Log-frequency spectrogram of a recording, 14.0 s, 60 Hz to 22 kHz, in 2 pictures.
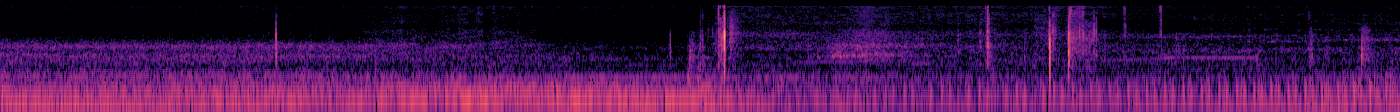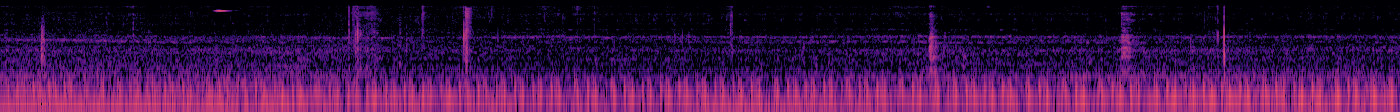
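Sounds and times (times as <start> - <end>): motorcycle engine at low revs: 4.7 - 14.0.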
